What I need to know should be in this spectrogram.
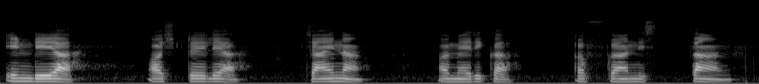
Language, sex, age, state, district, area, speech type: Goan Konkani, male, 18-30, Goa, Quepem, rural, spontaneous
